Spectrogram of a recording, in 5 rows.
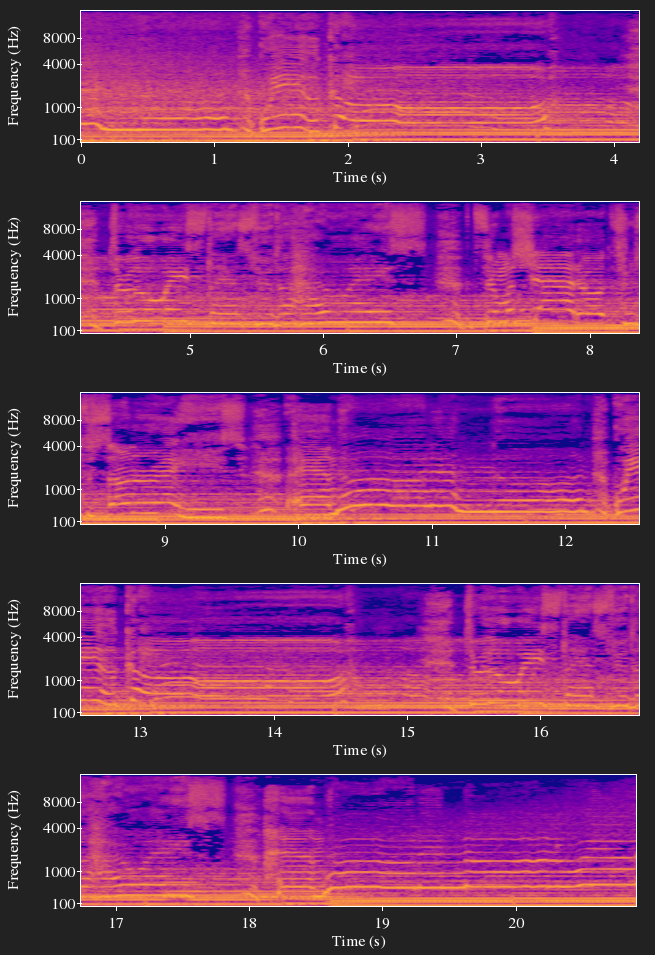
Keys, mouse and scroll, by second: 3.6 double click, 4.5 click, 4.8 double click, 5.1 scroll down 1, 5.6 scroll up 1, 6.2 scroll down 1, 6.8 click, 7.3 scroll up 1, 7.6 click, 9.5 click, 11.9 double click, 13.3 scroll down 1, 13.8 scroll up 1, 14.0 click, 14.2 double click, 17.1 click, 17.5 scroll down 1, 18.3 ctrl+v, 19.0 click.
